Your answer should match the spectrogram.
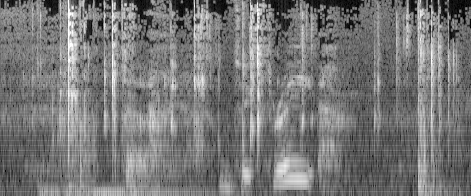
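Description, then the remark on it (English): A handful of dice clatters in quick, irregular bursts of sharp clicks, with a few soft murmured vocal sounds in between, then a final rattle as they're rolled. “if I can find where I've put my very large amount of dice.”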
